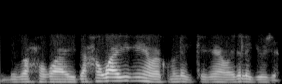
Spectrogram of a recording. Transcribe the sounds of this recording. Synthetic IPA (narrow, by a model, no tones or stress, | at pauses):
ɐduɡɐɦawajdɐhawajɡikajhawajkʰomɐlɐɡikakajhawajdɐlɐjɡiuze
